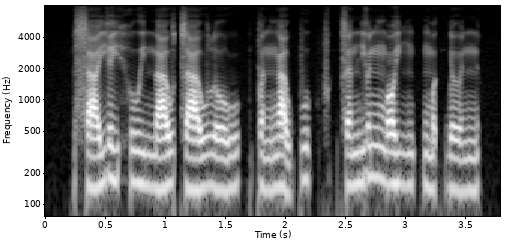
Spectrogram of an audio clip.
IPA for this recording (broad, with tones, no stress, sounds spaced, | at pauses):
s aː˨˥ j e˨˥ j h uː˨ j n̪ aː˨˥ w t͡s aː˨˥ w l o˨˥ w | p ɐ˨˩ n ŋ aː˨˩ w p uː˧ k̚ f ɪ˨ k̚ s ɐ˧ n j ɵ˥ n ŋ ɔː˨˧ j ŋ ʊ˨ k̚ m ɐ˨ k̚ l ɵ˨ n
